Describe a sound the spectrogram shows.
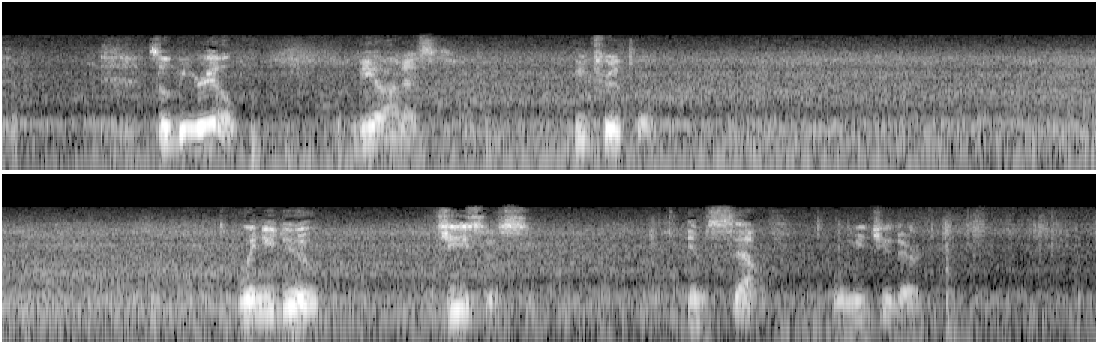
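A middle-aged man speaks casually close by.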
